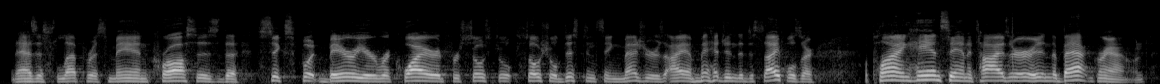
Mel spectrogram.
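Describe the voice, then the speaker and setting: A man preaching a sermon as a pastor, slow and hushed, sinking almost to a whisper on key words. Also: on the high side, long reverb tail. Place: church sanctuary.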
